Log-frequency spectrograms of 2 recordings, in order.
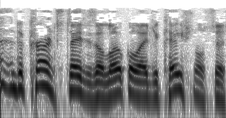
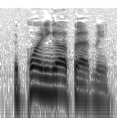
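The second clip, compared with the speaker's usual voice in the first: ordinary talk, nothing marked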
